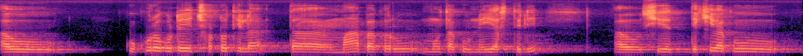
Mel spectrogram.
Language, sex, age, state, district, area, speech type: Odia, male, 45-60, Odisha, Boudh, rural, spontaneous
